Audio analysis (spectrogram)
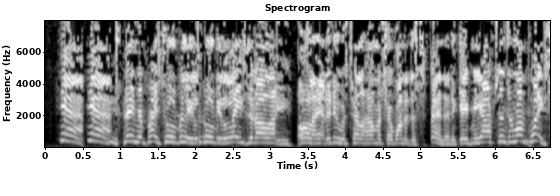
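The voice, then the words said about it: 1930s gangster voice. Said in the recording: “my impression of a 1930s gangster”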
